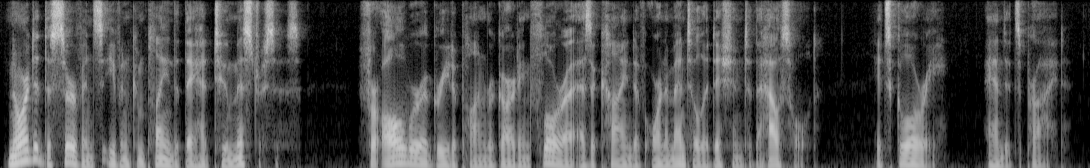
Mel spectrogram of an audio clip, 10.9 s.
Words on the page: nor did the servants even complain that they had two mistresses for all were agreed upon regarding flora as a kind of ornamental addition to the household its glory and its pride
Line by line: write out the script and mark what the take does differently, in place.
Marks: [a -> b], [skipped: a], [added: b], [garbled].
nor did the servants even complain that they had two mistresses for all were agreed upon regarding flora as a kind of ornamental addition to the household its glory and its pride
